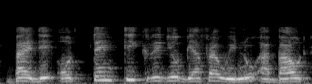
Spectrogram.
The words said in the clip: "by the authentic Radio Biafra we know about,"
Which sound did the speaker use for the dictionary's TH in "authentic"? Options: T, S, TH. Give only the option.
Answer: T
